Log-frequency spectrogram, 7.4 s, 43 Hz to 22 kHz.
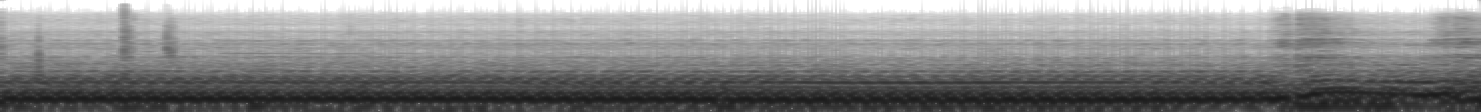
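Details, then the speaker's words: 1986 Ford Bronco, 5.0L 302 V8, just started somewhat cold: deep steady rumble with smooth idle and a couple of clean throttle blips near the end; healthy normal idle and revs. "A little, somewhat of a cold start. I don't know if you can hear that pretty well, but it sounds fantastic."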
